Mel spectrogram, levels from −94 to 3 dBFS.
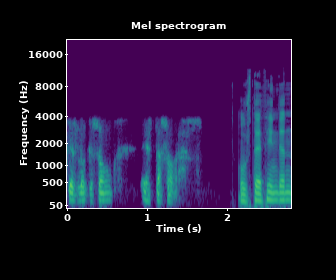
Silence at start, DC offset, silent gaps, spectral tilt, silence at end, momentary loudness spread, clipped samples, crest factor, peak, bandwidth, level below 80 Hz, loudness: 0 s; under 0.1%; 1.91-1.98 s; -6.5 dB/octave; 0 s; 14 LU; under 0.1%; 18 dB; -14 dBFS; 11.5 kHz; -62 dBFS; -32 LUFS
